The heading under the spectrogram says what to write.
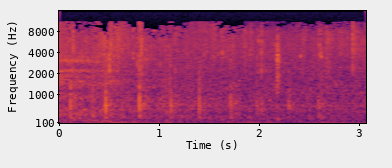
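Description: Quick, evenly spaced footsteps of someone running away, a steady patter of light impacts over a faint background hiss.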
